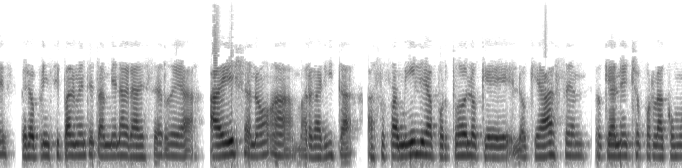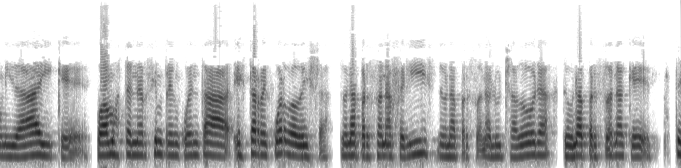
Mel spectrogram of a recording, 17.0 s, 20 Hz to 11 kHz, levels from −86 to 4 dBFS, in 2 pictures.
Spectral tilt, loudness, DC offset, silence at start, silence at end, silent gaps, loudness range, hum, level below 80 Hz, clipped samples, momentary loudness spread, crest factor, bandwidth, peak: -8.5 dB/octave; -17 LUFS; under 0.1%; 0 s; 0 s; 12.71-12.76 s; 2 LU; none; -54 dBFS; under 0.1%; 9 LU; 16 dB; 6.6 kHz; 0 dBFS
